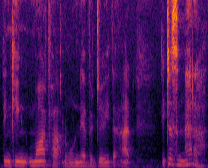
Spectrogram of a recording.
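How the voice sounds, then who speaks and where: A woman's voice: deep voice, quick pace, dark tone. A woman speaking as a podcast guest in a casual conversation, with an earnest, candid and affirming manner. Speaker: podcast guest, family support coach.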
